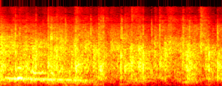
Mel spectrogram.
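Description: A group applauds with a steady, dense patter of clapping lasting a couple of seconds, with a brief faint vocal tone at the start.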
